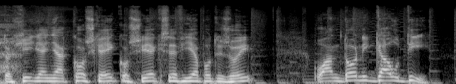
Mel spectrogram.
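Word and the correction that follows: Gaudí: Σωστή προφορά είναι Γκαουδί, σημαντικός Καταλανός αρχιτέκτον του μοντερνισμού.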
